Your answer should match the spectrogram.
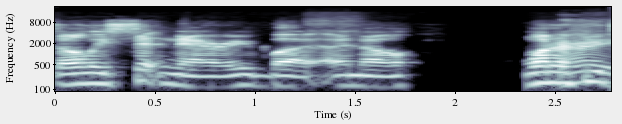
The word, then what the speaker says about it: Centenary: Honestly, a lot of people get that mixed up with like centenary, cemetery. So it's like, yeah, you got C- it right. Cemetery. There's no N in it.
